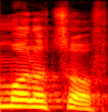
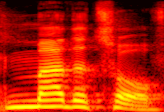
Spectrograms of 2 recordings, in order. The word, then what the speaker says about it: Madatov: Yeah, it's not Molotov, mate. There you go again. There's another one. Is it Manatov? It's another one. It's Madatov. Manatov. Yeah, Madatov.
